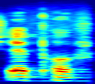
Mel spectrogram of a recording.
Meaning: trumpet
- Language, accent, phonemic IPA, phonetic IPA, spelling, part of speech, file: Armenian, Eastern Armenian, /ʃeˈpʰoɾ/, [ʃepʰóɾ], շեփոր, noun, Hy-շեփոր.ogg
